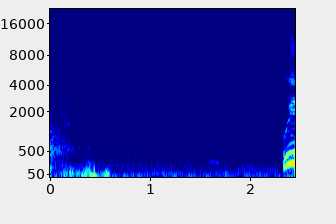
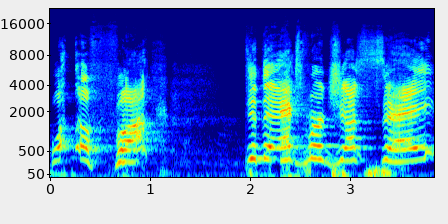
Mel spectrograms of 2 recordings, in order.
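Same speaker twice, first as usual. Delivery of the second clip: higher, slow, shouted; shocked disbelief; 8 semitones higher, slower than usual. Retold or imitated. Comic shocked at the expert's answer, slow high shout. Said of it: "And I was like".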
